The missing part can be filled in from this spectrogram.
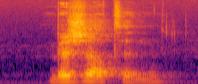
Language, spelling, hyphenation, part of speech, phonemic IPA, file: Dutch, bezatten, be‧zat‧ten, verb, /bəˈzɑ.tə(n)/, Nl-bezatten.ogg
- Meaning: to get drunk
